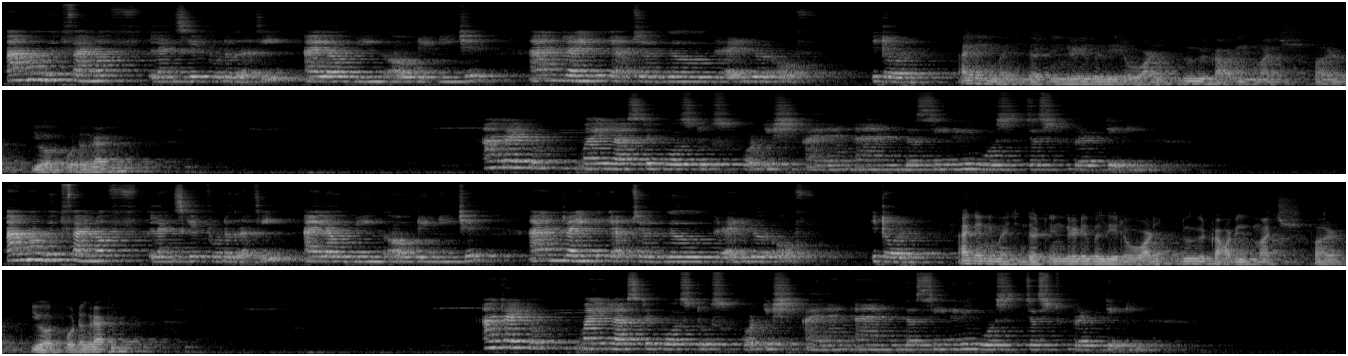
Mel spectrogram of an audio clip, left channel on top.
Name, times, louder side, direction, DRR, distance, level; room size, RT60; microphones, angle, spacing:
voice 1, 0.0-4.8 5.3-8.0 8.7-9.1 17.9-24.8, right 1 dB, 30° right, -1 dB, 0.6 m, -30 dB
voice 2, 9.6-13.4 13.7-14.9, right 2 dB, 70° right, 6 dB, 0.4 m, -30 dB
4.4 x 4.1 x 2.4 m, 1.5 s
head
